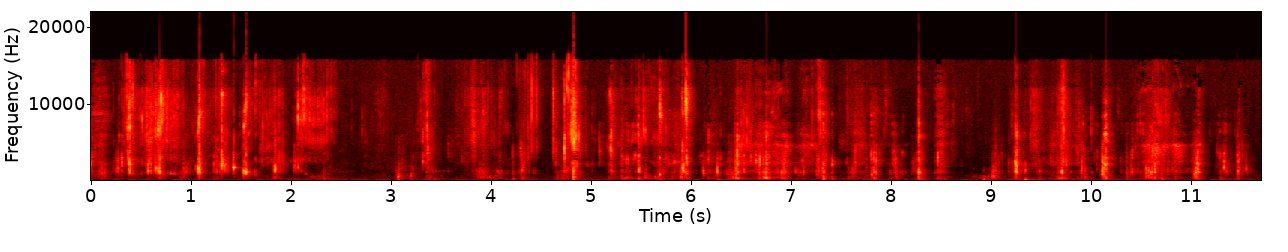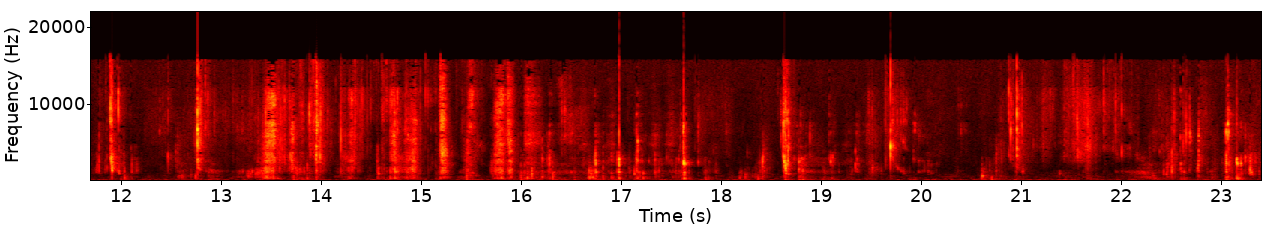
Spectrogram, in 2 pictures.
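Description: A young man chews soft food wetly and loudly, close to a microphone.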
